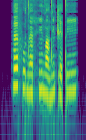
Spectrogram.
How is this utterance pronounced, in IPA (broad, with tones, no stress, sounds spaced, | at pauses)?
ɛ˦ f u˧ d ɛ̃˧ h ĩ˦ d ã˧ d ĩ˦ t͡ʃ e˧ t iː˦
